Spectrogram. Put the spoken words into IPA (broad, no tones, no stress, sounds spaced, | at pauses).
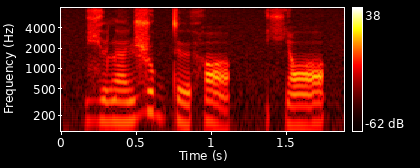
ʑ y l æ̃ j ʐ o b t ø h ɑ̃ | ç ɑ̃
